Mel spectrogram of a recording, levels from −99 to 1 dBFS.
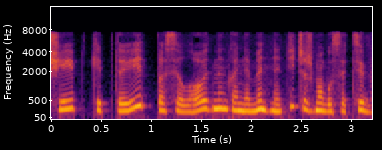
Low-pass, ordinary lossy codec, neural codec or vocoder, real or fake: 7.2 kHz; MP3, 48 kbps; codec, 16 kHz, 0.8 kbps, ZipCodec; fake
